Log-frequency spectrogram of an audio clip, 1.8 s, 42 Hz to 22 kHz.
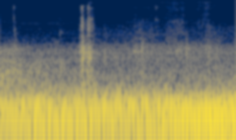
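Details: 2005 Chevrolet Silverado, slowing gently to a stop: low buzzing pulsation with the brake pedal moving and feeling spongy; a faulty front wheel speed sensor is triggering ABS activation at low speed.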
